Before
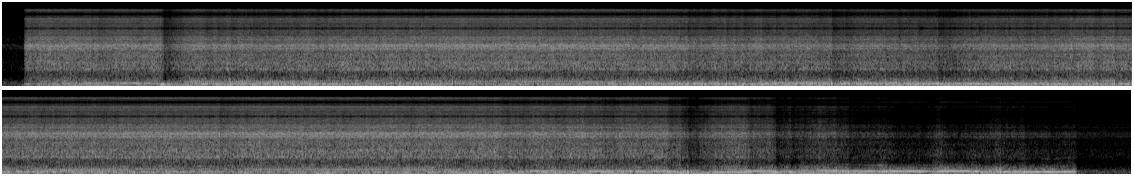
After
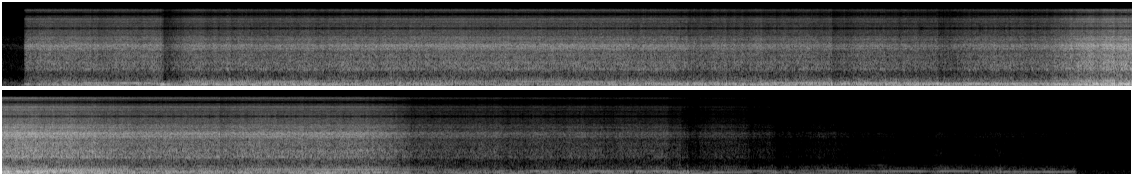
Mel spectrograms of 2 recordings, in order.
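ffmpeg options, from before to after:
ffmpeg -i in.wav -af "volume=11dB,afade=type=in:start_time=10.43:duration=0.84:silence=0.298538,afade=type=out:start_time=11.27:duration=1.37:silence=0.354813,afade=type=out:start_time=14.87:duration=0.56:silence=0.237137,afade=type=out:start_time=18.26:duration=0.41:silence=0.446684" out.wav

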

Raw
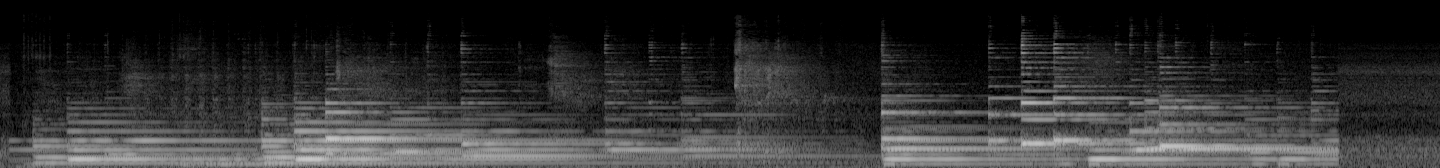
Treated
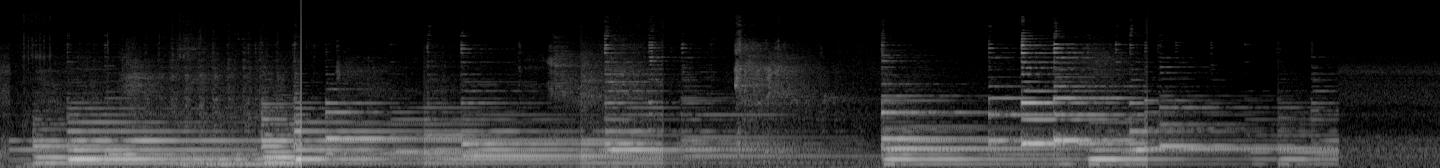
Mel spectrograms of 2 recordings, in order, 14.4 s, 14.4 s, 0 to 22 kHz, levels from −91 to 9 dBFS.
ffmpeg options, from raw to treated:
ffmpeg -i in.wav -af "asetnsamples=nb_out_samples=441:pad=0,asendcmd='3.01 volume volume -11dB;4.24 volume volume -3.5dB;5.81 volume volume 4dB;6.63 volume volume -4.5dB;11.47 volume volume -14.5dB;12.78 volume volume -8dB',volume=0dB" out.wav

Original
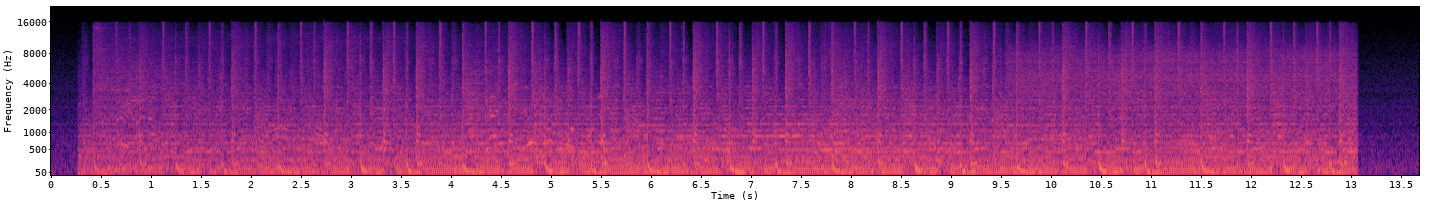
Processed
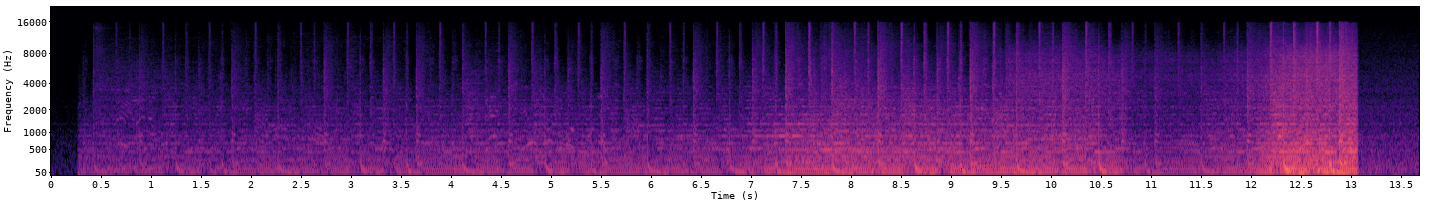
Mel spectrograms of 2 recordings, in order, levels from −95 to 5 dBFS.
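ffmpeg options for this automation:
ffmpeg -i in.wav -af "volume=10dB,afade=type=in:start_time=6.84:duration=0.7:silence=0.354813,afade=type=out:start_time=10.44:duration=0.41:silence=0.316228,afade=type=in:start_time=11.55:duration=0.49:silence=0.446684,afade=type=in:start_time=12.04:duration=0.33:silence=0.251189" out.wav

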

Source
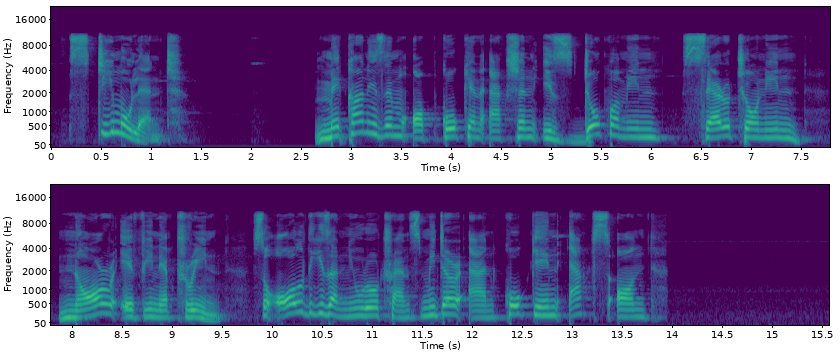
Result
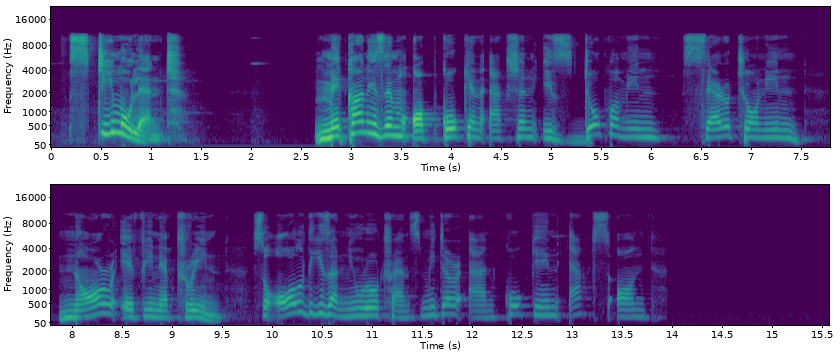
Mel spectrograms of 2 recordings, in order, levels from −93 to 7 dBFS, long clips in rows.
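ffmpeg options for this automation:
ffmpeg -i in.wav -af "volume=8.5dB,afade=type=out:start_time=3.58:duration=0.79:silence=0.237137,afade=type=out:start_time=10.96:duration=0.48:silence=0.446684" out.wav

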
